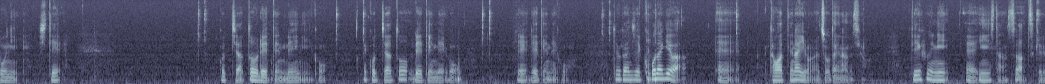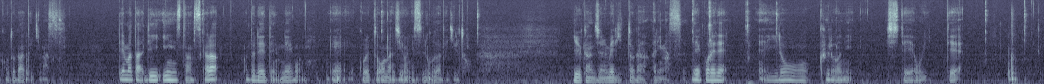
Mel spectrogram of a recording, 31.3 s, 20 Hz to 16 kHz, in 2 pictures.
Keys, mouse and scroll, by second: 3.0 click, 5.1-5.5 drag, 7.3 click, 9.1 click, 11.1-15.6 drag, 16.5 right click, 18.6 click, 21.3 click, 21.8 click, 22.9-26.1 drag, 26.5-26.9 ctrl+scroll down 1, 27.4-30.5 drag, 31.1-31.3 drag.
